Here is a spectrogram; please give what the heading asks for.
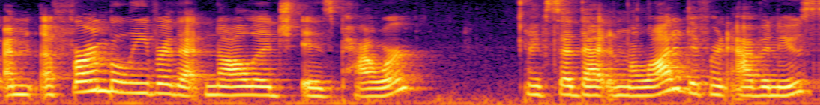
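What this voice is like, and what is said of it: Congested, slightly hoarse voice. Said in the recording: “the runny nose and the congestion and maybe some of the headaches um, the itchy eyes or the sore throat ... if you can't tell in my own voice i'm kind of recovering from some of that myself”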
